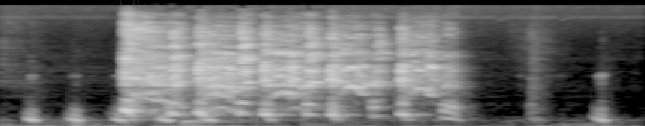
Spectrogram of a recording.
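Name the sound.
coughing fit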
